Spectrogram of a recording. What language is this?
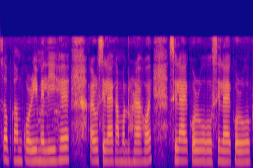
Assamese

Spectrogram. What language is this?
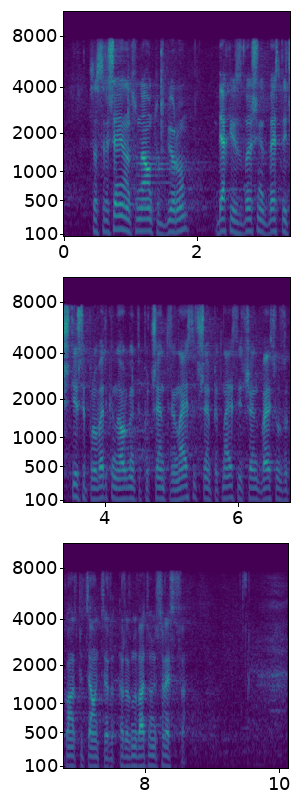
Bulgarian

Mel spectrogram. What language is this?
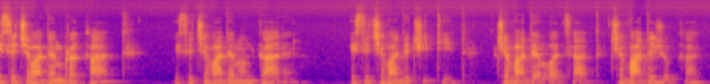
Romanian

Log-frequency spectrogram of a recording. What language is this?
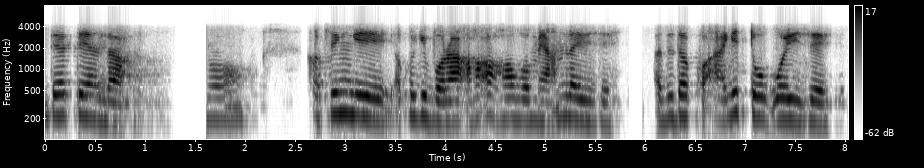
Manipuri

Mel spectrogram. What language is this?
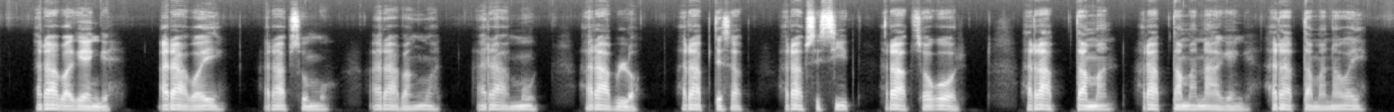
Keiyo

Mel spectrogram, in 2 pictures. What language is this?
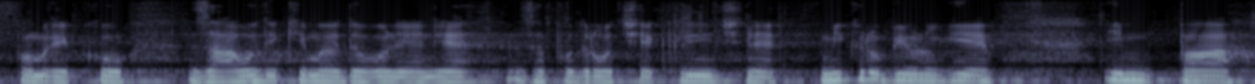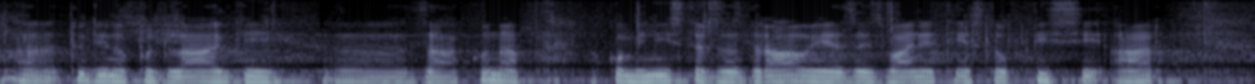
Slovenian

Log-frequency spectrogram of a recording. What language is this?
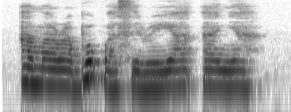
Igbo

